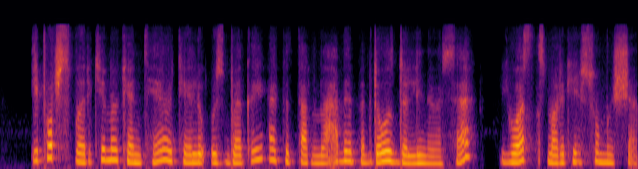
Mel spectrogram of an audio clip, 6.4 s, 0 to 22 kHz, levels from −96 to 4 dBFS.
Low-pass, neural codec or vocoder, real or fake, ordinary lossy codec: 10.8 kHz; codec, 16 kHz in and 24 kHz out, 0.6 kbps, FocalCodec, streaming, 2048 codes; fake; Opus, 16 kbps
